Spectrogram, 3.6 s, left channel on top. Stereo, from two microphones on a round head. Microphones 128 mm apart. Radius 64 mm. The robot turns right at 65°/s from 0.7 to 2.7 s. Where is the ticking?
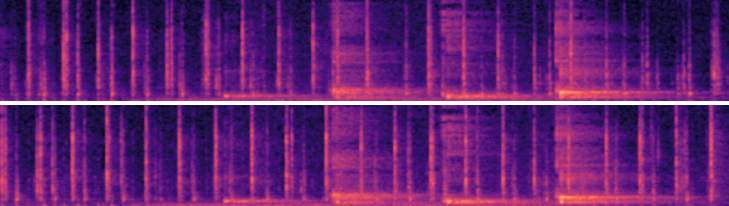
35° right (ahead or behind), 1.8 m; by 2.9 s 40° left (ahead or behind), 1.8 m.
